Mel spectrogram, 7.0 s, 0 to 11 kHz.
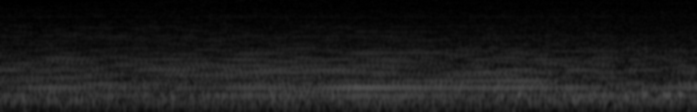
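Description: Steady drone of high-power GE 250 kW shortwave broadcast transmitters running in a transmitter hall: a layered electrical hum of many even tones over a constant rushing hiss.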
